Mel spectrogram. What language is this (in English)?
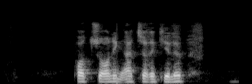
Uzbek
